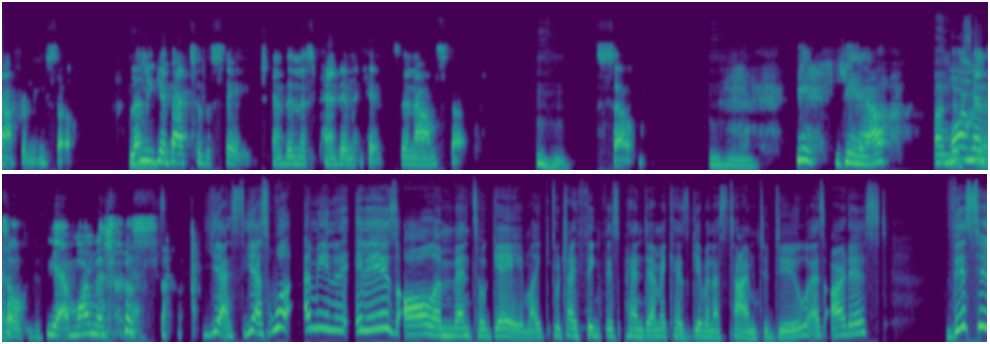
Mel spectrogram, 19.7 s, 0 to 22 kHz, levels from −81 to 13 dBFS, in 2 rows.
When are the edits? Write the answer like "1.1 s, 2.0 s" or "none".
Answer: 15.3 s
